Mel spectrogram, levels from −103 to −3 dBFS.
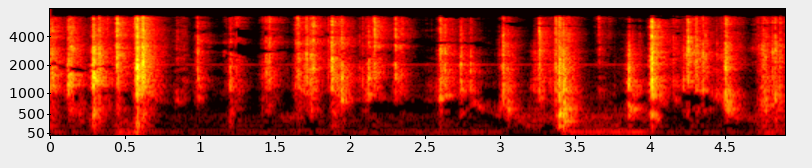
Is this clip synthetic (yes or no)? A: no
